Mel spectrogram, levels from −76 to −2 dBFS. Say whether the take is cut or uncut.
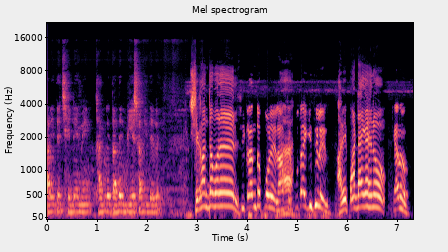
cut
